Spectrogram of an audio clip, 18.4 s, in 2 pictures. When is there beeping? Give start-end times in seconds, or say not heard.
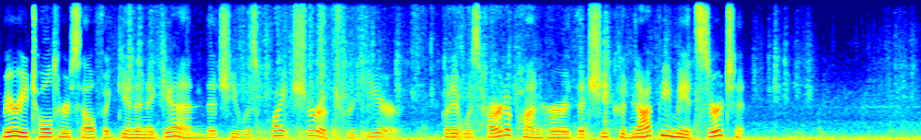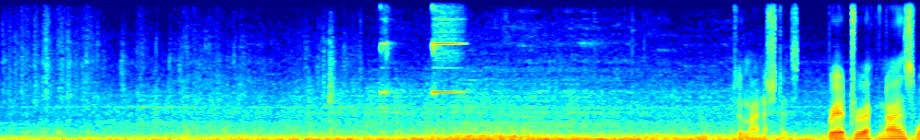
12.9-13.9.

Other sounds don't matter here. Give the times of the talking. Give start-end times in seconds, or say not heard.
0.0-7.5, 16.6-18.3.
